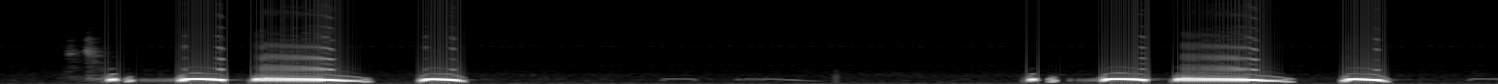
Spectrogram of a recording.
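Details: Caged decoy spotted dove kept on the ground, cooing to lure wild doves: two cooing phrases, each a short note, a clipped coo, a long drawn falling coo and a final short coo, separated by about three seconds of quiet.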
